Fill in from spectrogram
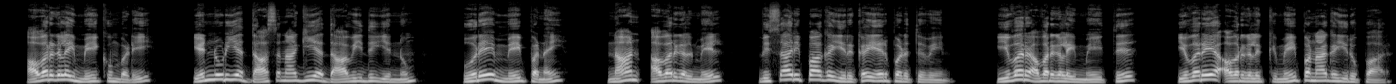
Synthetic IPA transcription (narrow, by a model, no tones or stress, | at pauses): ɐʋɐɾɣɐɭɐɪmeːkːɯmbɐɽi | ɛnːɯɽɐjɐd̪aːsɐnaːɣɪjɐd̪aːʋiːðɯɛnːɯm | ɔɾeːmeːɪpːɐnɐɪ | naːnɐʋɐɾɣɐɭmeːl | ʋɪsaːɾɪpːaːɣɐɪɾɯkːɐeːɾpɐɽɯt̪ːɯʋḛːn | ɪʋɐɾɐʋɐɾɣɐɭɐɪmeːt̪ːɯ | ɪʋɐɾeːʔɐʋɐɾɣɐɭɯkːɯmeːɪpːɐnaːɣɐɪɾɯpːa̰ːɾ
